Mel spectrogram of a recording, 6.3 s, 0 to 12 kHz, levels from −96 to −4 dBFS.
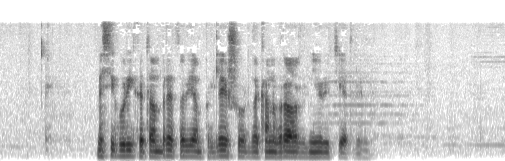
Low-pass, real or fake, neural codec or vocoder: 7.2 kHz; real; none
